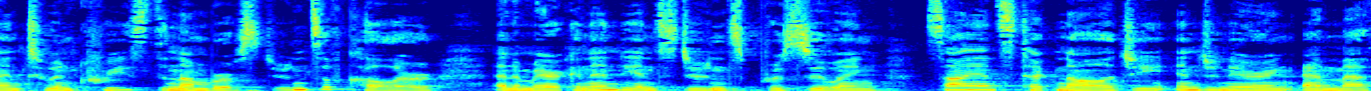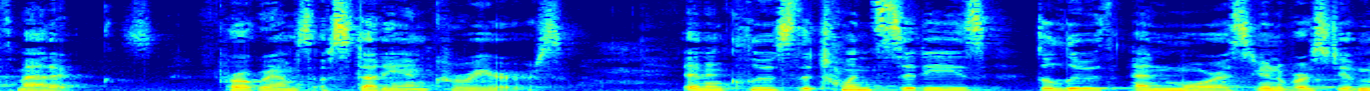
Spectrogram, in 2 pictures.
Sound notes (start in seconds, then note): none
